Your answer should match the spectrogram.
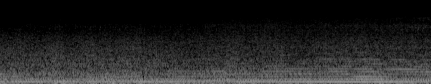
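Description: A light plane's propeller engine drones steadily at high power during a three-point takeoff in Microsoft Flight Simulator, with a continuous loud tonal hum and no voices.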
